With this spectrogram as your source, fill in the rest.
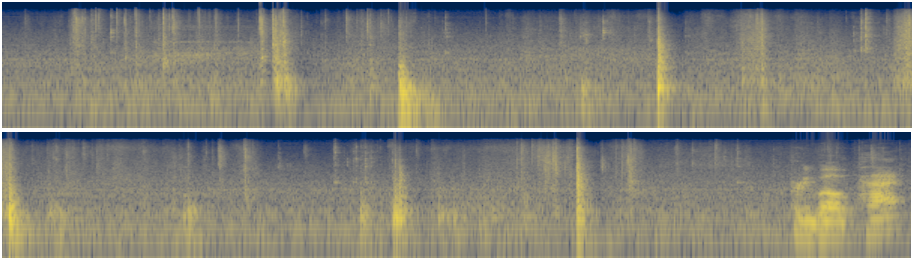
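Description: Cardboard flaps thump and scrape as they are pulled open.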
